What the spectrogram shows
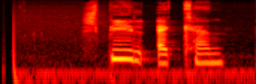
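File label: "play areas", Australian English; PictureDictionary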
